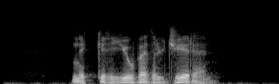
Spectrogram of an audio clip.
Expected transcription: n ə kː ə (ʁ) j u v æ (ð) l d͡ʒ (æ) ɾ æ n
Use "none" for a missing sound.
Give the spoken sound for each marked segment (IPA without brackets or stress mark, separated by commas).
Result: ð, ð, i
